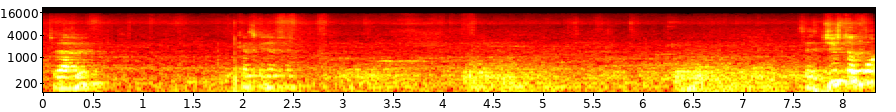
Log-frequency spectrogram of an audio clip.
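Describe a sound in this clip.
An adult man speaks calmly, with pauses, in a large echoing hall.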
